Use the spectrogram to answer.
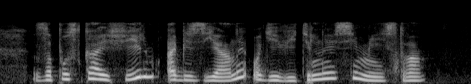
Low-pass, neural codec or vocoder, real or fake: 7.2 kHz; none; real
